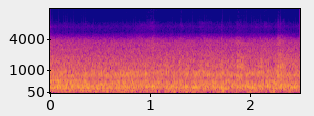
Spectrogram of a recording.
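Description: Steady rushing background noise with a low hum underneath, even and unbroken throughout.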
